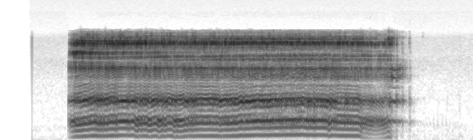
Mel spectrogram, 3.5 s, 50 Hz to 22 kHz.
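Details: One very loud, sustained belch of about 2.5 seconds with a deep rumbling tone, from attempts at the loudest-burp world record measured with a decibel meter (claimed 113–127 dB); burping.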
